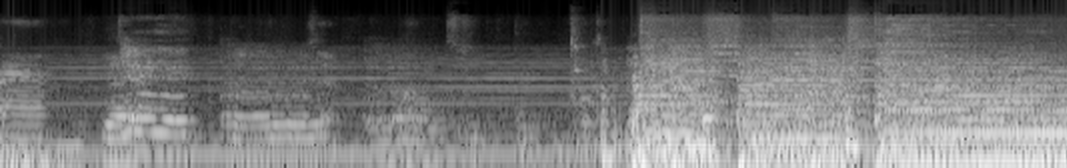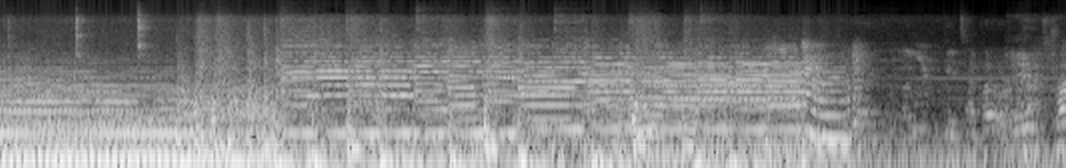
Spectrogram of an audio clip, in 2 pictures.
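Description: Electric guitars through amplifiers play a loud, sustained rock passage together, a rehearsal run of one section. It starts about five seconds in and cuts off about fourteen seconds in. Before it, a steady amplifier hum.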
